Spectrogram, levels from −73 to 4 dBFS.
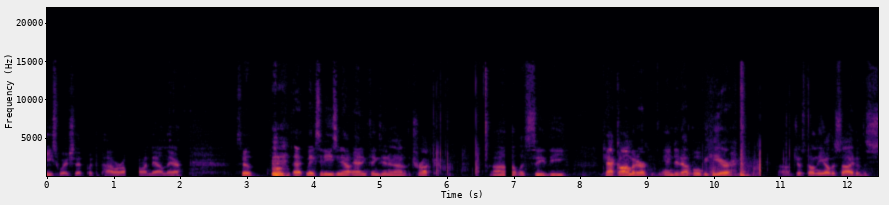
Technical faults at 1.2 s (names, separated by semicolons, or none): Bluetooth stall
